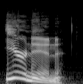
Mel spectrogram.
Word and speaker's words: Earnin: E-A-R-N-I-N is pronounced Earnin.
